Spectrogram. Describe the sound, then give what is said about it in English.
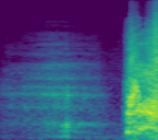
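A person sneezes once. A faint breathy lead-in gives way to a loud, sharp burst of sneeze. “Excuse me here. Trying to keep from sneezing.”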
